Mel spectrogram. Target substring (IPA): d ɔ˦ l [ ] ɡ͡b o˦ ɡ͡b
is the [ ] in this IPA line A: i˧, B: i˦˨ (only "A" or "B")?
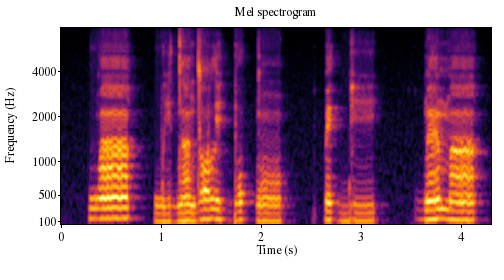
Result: A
